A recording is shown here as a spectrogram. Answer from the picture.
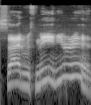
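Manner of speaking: cracking voice. Character offering a deal to win someone's support, voice cracking. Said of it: "Don't listen to my voice cracking".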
